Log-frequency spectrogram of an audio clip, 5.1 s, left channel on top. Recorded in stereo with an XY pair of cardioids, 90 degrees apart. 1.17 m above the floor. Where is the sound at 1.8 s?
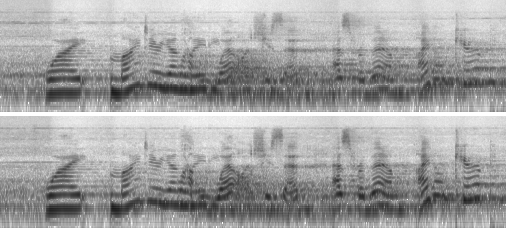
50° right, 3 m.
